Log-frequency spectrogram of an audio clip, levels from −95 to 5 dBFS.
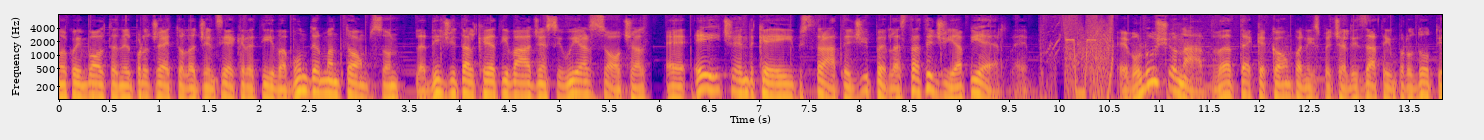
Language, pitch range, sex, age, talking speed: Italian, 95-135 Hz, male, 50-69, 120 wpm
